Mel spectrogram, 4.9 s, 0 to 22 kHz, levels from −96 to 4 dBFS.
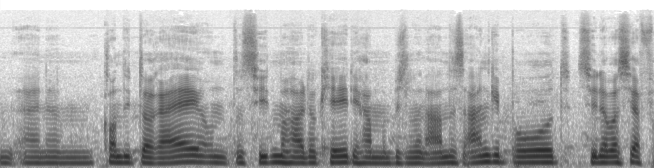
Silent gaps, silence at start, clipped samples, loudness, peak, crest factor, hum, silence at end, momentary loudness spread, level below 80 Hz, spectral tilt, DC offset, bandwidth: none; 0 s; under 0.1%; -19 LUFS; -6 dBFS; 12 dB; none; 0 s; 6 LU; -50 dBFS; -7 dB/octave; under 0.1%; 13.5 kHz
